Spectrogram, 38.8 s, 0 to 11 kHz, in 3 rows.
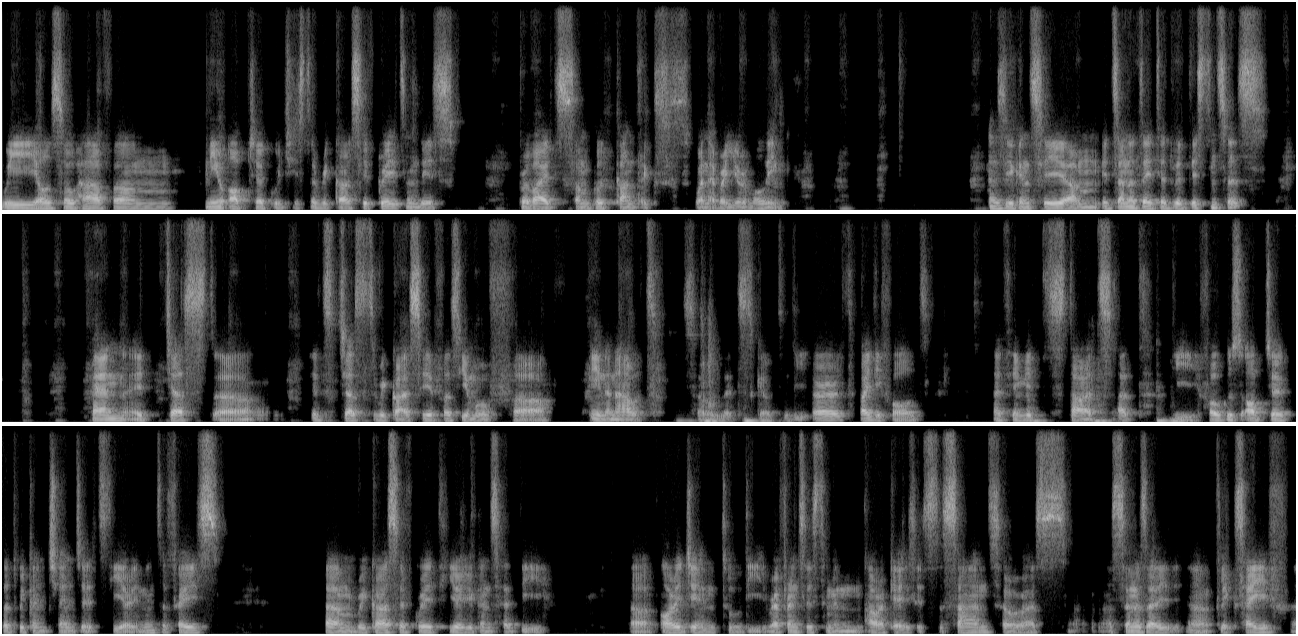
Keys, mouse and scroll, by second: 2.8 click, 4.8-6.8 drag, 6.8-7.6 scroll down 1, 7.6-10.6 scroll down 1, 21.9 Home, 22.8-25.4 drag, 25.8 p, 28.8 click, 32.4 click, 36.9-38.0 drag.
